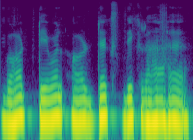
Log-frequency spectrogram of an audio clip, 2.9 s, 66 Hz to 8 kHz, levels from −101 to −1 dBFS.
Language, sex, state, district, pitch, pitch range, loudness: Hindi, male, Bihar, Patna, 130 Hz, 125-140 Hz, -13 LUFS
